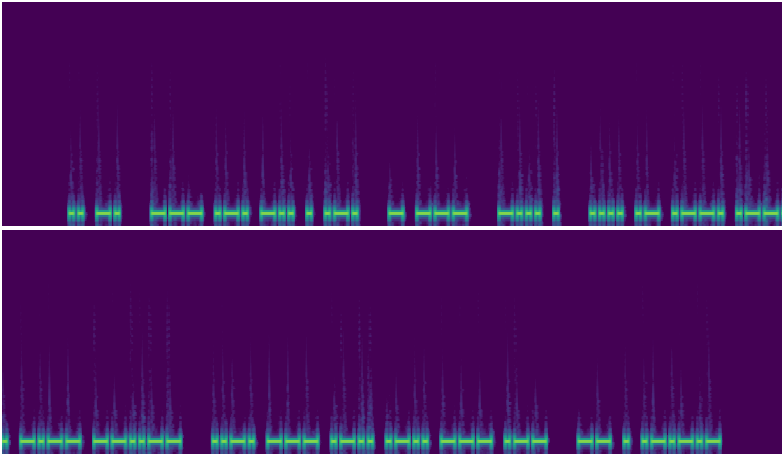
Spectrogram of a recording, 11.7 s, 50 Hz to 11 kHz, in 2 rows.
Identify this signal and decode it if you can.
Morse code, heard as a keyed tone, about 36 wpm, 700 Hz. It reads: IN ORDER TO BE HAPPY, FOLLOW ME.
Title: Sentences from Top 1000 Words - Review Part 2 - 35wpm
